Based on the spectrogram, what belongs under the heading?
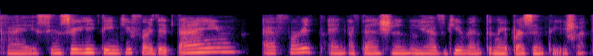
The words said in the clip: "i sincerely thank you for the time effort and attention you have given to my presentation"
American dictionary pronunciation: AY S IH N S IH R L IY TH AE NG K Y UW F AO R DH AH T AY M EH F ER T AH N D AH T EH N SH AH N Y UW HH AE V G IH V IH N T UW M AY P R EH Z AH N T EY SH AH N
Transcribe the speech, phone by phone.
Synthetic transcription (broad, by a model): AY S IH N S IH R L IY T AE NG K Y UW F AO R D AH T AY M EH F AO T AH N D AH T EH N SH AH N Y UW HH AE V G IH V IH N T UW M AY P R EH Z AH N T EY SH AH N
